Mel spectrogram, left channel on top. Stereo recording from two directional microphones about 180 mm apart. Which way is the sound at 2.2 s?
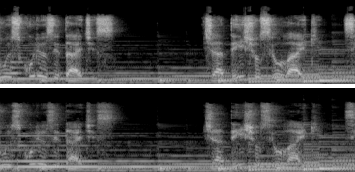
50° left (ahead or behind).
